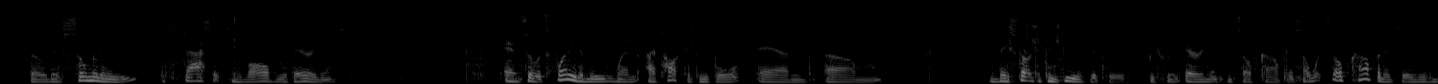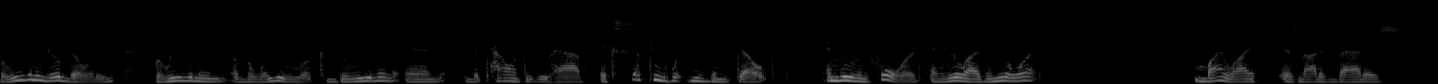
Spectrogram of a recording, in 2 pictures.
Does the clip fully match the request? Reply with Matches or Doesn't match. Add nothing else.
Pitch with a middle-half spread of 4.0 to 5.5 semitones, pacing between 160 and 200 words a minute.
Doesn't match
